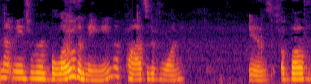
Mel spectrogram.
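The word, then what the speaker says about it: μ: highest point is the mean we're going to use a lowercase Greek letter mu for the mean me that's how you say it and we're going to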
